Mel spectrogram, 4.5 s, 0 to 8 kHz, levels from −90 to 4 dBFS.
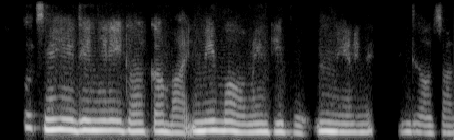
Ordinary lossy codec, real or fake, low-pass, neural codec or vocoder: Opus, 16 kbps; fake; 7.2 kHz; codec, 16 kHz, 1.1 kbps, Voila-Tokenizer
